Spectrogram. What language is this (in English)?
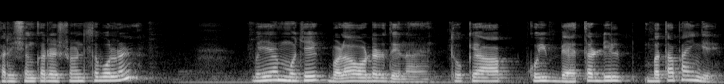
Hindi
